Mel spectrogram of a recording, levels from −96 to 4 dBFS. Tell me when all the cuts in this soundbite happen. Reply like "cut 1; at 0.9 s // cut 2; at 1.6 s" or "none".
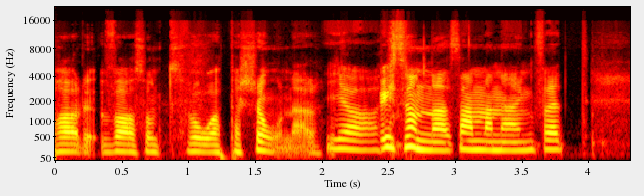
cut 1; at 2.4 s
